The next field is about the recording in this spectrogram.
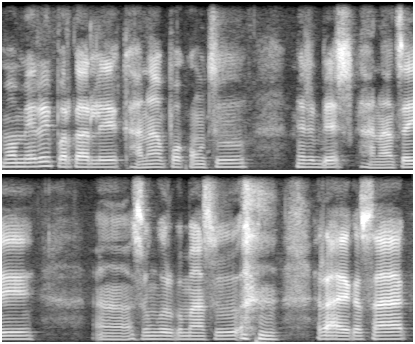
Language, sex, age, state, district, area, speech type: Nepali, female, 60+, West Bengal, Darjeeling, urban, spontaneous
